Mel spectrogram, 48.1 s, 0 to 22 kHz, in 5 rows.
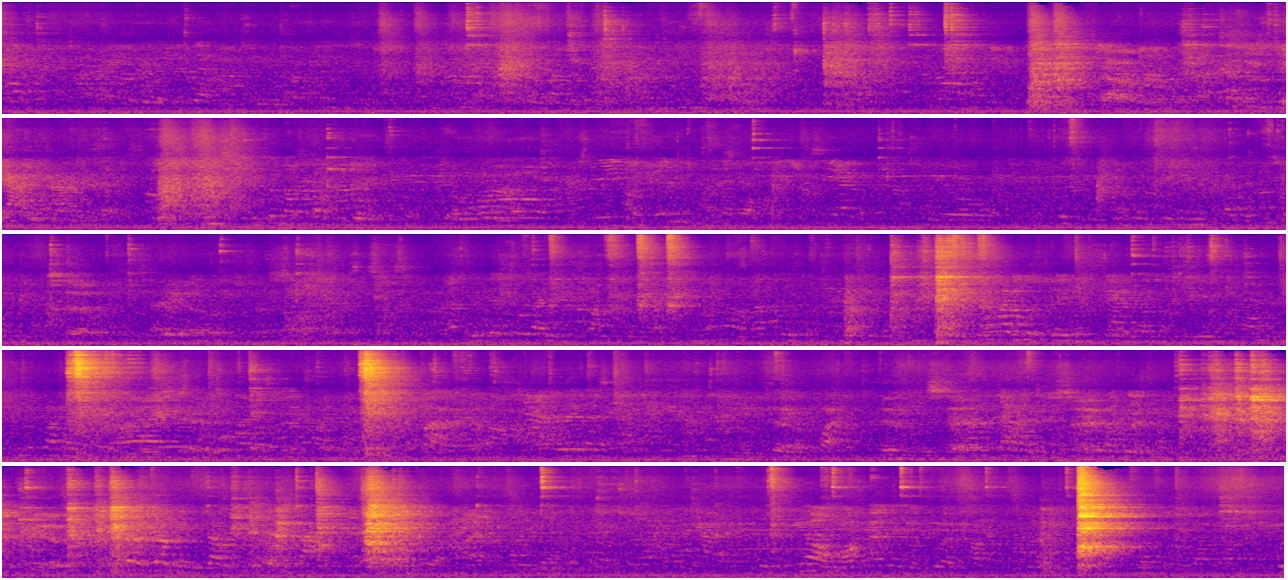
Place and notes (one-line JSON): {"title": "Taipei - In the restaurant", "date": "2013-08-18 15:35:00", "description": "In the restaurant, Sony PCM D50 + Soundman OKM II", "latitude": "25.02", "longitude": "121.53", "altitude": "21", "timezone": "Asia/Taipei"}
